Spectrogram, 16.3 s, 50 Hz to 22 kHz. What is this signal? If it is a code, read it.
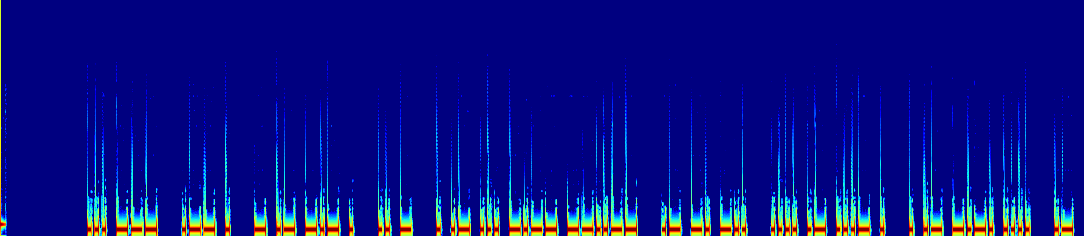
Morse code, heard as a keyed tone, about 22 wpm, 700 Hz. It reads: SO WE TAKE IT EASY, AND HAVE EACH A
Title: Sentences from Top 700 Words 22wpm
